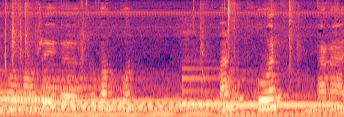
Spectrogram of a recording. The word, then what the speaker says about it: bánh cuốn: Bánh cuốn, voilà, il faut prononcer bánh cuốn.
